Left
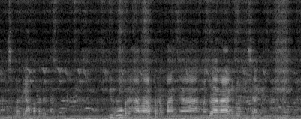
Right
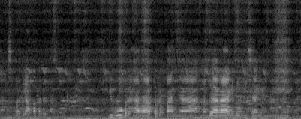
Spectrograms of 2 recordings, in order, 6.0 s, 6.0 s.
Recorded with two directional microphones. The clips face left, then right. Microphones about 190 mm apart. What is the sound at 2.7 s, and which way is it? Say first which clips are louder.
Speech: even; 15° right (ahead or behind).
